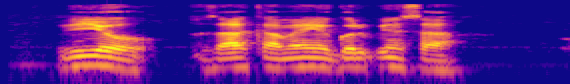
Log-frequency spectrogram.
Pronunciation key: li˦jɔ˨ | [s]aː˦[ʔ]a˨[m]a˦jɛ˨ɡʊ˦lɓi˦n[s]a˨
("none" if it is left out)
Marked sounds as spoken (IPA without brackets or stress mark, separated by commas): z, k, m, s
